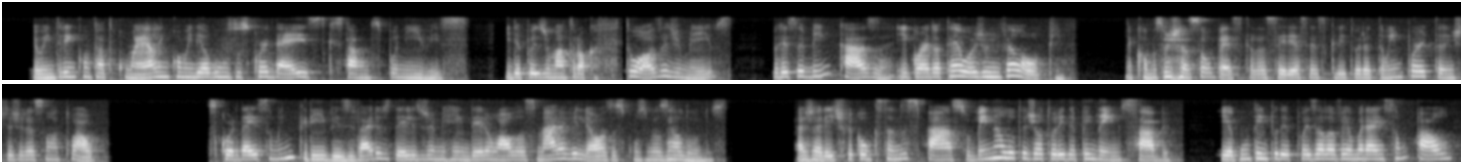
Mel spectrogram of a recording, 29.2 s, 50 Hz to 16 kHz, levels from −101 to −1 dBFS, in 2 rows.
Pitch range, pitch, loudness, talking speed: 180-215 Hz, 195 Hz, -19 LUFS, 180 wpm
